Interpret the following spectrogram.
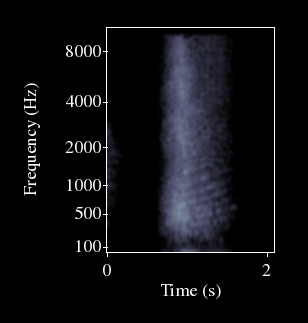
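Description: Whoosh sound effects of an animated logo sting. The tail of one whoosh fades out right at the start, and a second whoosh swells up about half a second in and dies away about a second later.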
